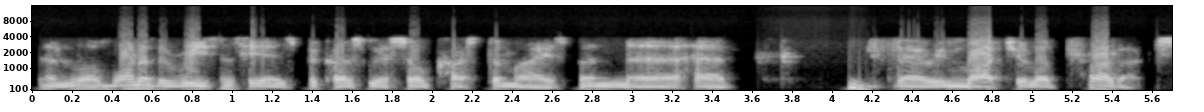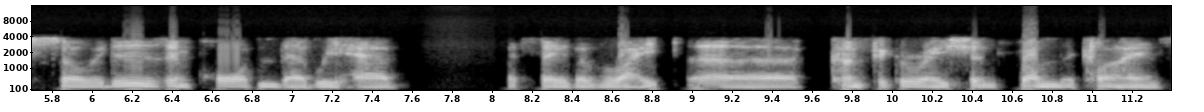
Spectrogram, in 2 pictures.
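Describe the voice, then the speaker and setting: Speaking at a normal speed in a lowish, steady voice, this Danish-accented man from Denmark is a marketing director guesting on a laid-back podcast. The recording has no echo but sounds dull. He hesitates a lot, thinking out loud through many fillers and false starts.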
